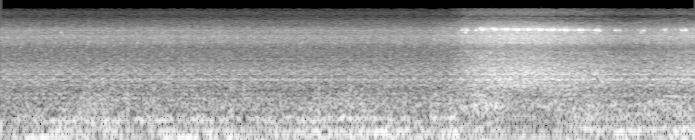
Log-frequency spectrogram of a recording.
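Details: Engine running steadily, then a thin, high squeal comes in over the idle about halfway; an alternator pulley squeak from a worn pulley bearing.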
